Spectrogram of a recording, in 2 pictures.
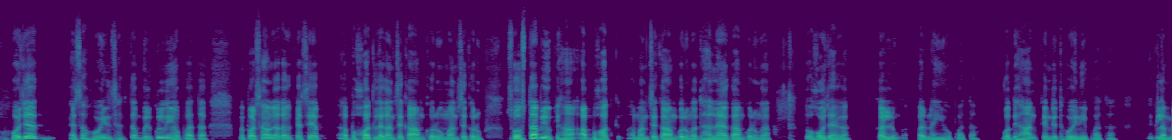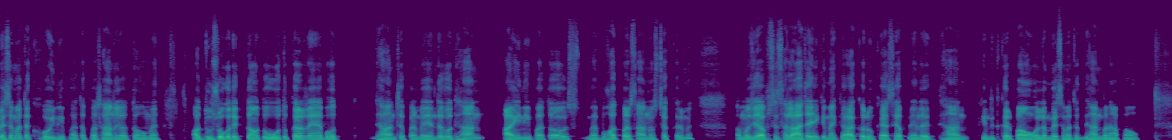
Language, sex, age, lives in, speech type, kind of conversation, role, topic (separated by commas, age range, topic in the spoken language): Hindi, male, 20-24, India, conversation, advice, user, मैं लंबे समय तक ध्यान कैसे केंद्रित रख सकता हूँ?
